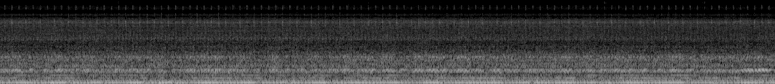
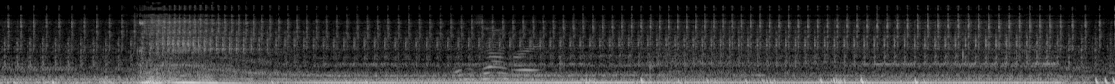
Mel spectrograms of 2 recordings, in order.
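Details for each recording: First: 1993 Mazda Miata with over 200,000 miles, sat about a year as a no-crank, now running after electrical work (a relay is suspected weak): an even, steady idle with a smooth low hum and no misses or surging. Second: 1993 Mazda Miata, over 200,000 miles, just revived after sitting nearly a year as a no-crank no-start (fresh gas): engine settles into an uneven, lumpy low idle with irregular beat; rough running, cause unconfirmed.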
